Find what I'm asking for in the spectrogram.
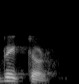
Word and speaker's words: Victor: My first name, Victor.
